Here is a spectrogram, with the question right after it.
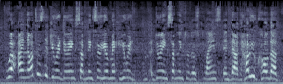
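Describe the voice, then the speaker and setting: Over music in the background, a woman with a Polish accent speaks at a very fast pace. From Poland. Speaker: travel vlogger. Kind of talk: on-location interview.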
